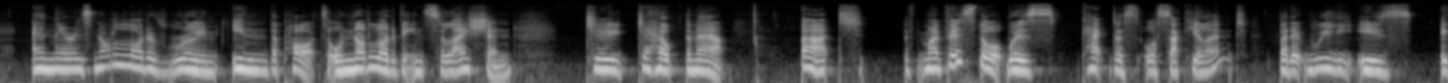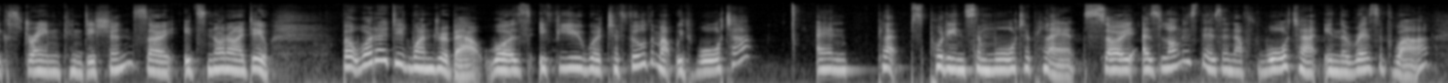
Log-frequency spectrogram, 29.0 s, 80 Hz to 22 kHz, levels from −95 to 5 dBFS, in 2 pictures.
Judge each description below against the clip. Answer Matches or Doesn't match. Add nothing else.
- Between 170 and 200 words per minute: Doesn't match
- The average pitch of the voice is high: Matches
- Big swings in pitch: Doesn't match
